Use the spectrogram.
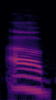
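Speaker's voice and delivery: laughing at the superhero image; loud laugh. Real, not acted. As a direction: let the laugh take over. Laughing at the memory.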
